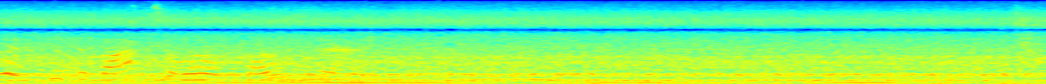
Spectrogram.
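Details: Swarming honey bees a week after a previous swarm, a continuous low humming buzz from a mass of bees, with brief faint higher sounds over the drone.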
